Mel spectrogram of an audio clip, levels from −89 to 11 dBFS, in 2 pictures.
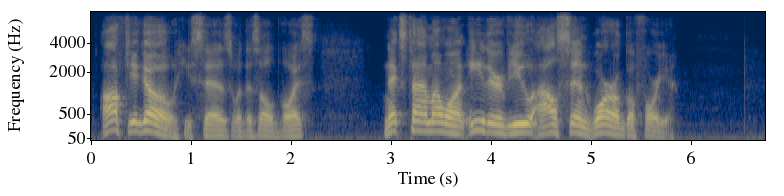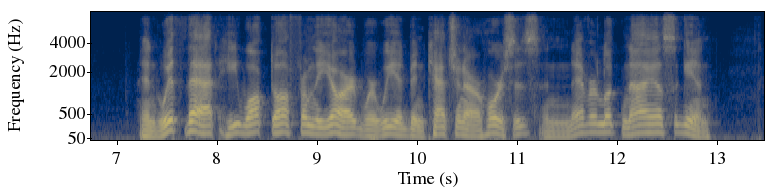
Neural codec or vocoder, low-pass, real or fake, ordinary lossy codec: none; 7.2 kHz; real; Opus, 32 kbps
